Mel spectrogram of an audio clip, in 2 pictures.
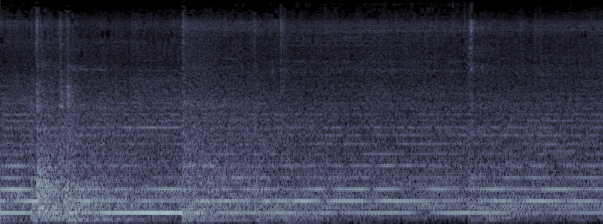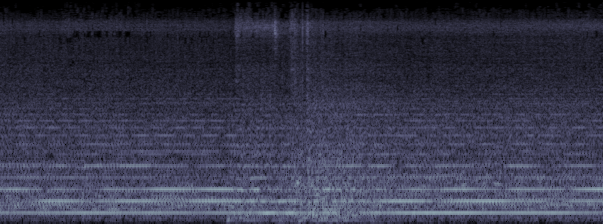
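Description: A hydraulic baler hums steadily with a droning pump.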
